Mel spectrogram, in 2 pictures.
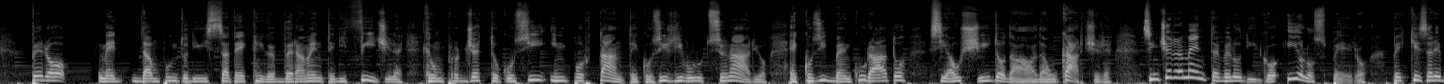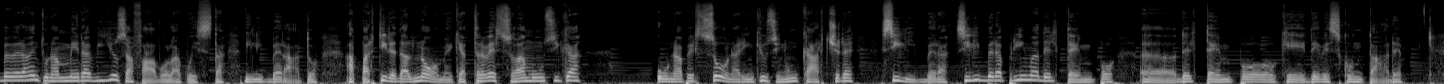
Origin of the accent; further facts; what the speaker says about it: Turin, Piedmont, Italy; Quindi ragazzi, noi siamo di Torino, pensiamoci su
